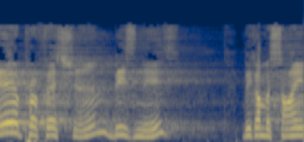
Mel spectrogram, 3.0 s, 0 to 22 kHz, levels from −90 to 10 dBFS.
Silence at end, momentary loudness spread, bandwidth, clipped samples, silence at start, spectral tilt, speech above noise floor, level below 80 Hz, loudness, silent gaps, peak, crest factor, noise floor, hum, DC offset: 0 s; 12 LU; 11 kHz; under 0.1%; 0 s; -4 dB/octave; 30 dB; -38 dBFS; -19 LUFS; none; -2 dBFS; 16 dB; -48 dBFS; none; under 0.1%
